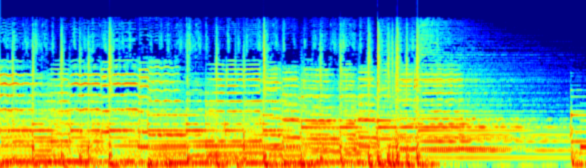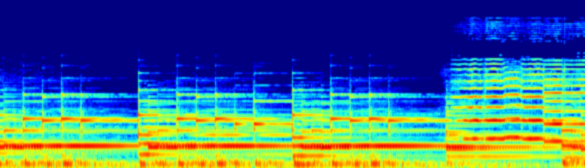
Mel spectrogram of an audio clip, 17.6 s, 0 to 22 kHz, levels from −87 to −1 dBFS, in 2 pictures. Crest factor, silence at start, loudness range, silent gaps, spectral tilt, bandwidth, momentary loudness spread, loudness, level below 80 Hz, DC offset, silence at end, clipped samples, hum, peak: 12 dB; 0 s; 3 LU; none; -5.5 dB/octave; 15 kHz; 8 LU; -12 LUFS; -22 dBFS; under 0.1%; 0 s; under 0.1%; none; 0 dBFS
